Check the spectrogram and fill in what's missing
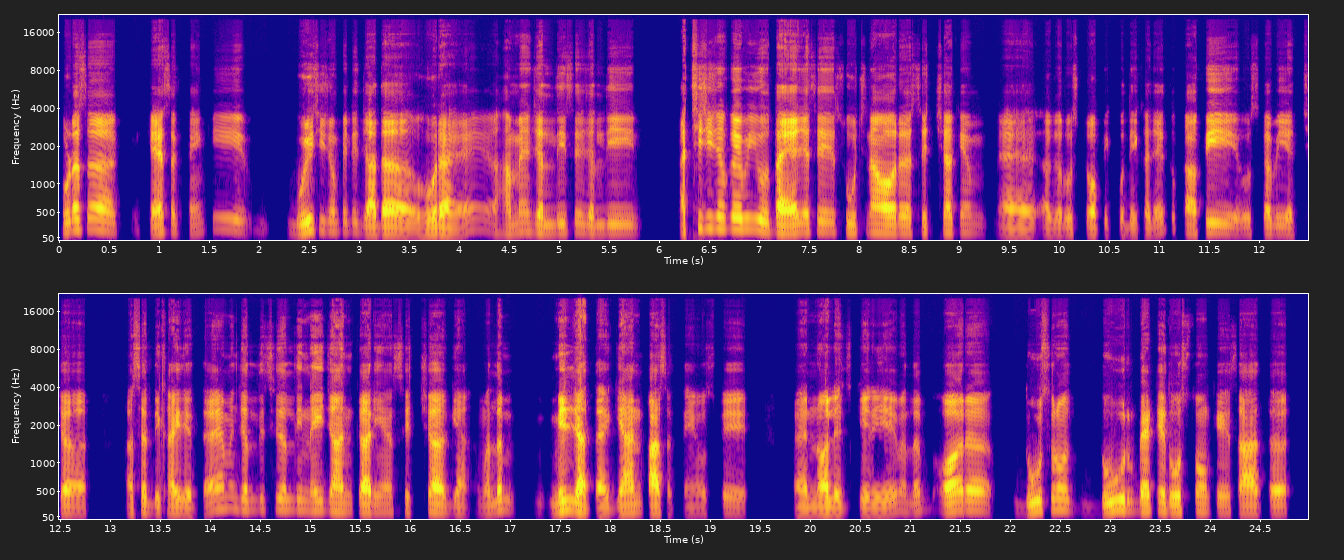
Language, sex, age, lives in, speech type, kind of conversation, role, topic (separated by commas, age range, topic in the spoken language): Hindi, male, 25-29, India, conversation, unstructured, none, क्या आपको लगता है कि सामाजिक माध्यम हमारी ज़िंदगी को खराब कर रहे हैं?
